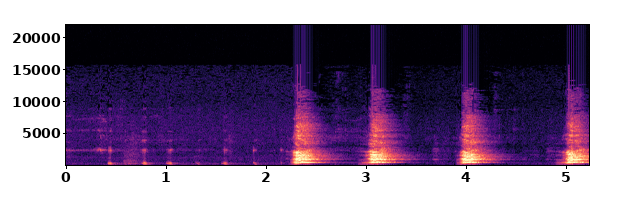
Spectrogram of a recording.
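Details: Jack Russell and White Shepherd pair, Brooks and BJ, at feeding time with nuggets given singly; faint clicking and small sounds lead into four loud, full barks spaced about a second apart.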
